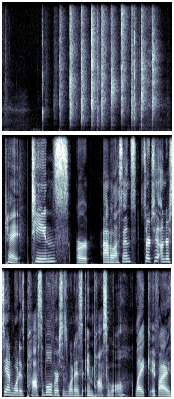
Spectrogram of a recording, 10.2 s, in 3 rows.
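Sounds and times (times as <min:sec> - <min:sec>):
small round of applause: 0:00.8 - 0:03.2
speech: 0:03.5 - 0:10.1.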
